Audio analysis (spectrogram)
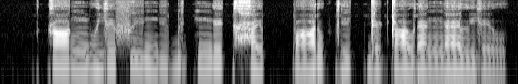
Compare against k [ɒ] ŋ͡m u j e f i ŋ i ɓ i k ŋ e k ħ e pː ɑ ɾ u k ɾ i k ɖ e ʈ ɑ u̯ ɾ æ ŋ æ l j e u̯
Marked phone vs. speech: incorrect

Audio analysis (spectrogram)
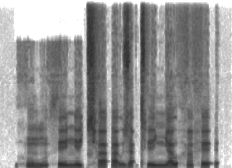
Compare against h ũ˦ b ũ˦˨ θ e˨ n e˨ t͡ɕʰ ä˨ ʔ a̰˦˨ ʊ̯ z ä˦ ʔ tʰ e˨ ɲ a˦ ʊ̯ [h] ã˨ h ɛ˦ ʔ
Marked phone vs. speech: correct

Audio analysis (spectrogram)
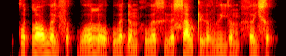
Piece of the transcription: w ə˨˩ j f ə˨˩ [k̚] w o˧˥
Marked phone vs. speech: correct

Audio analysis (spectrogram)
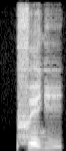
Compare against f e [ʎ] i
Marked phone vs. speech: correct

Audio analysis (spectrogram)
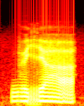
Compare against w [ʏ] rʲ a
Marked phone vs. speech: correct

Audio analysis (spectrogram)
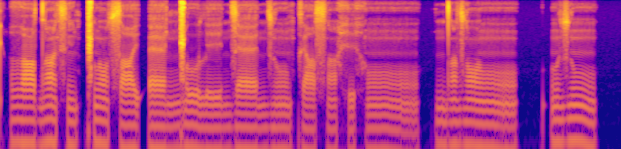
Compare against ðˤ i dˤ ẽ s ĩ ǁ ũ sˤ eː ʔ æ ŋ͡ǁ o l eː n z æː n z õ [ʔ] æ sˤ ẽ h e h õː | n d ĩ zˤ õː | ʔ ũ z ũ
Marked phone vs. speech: incorrect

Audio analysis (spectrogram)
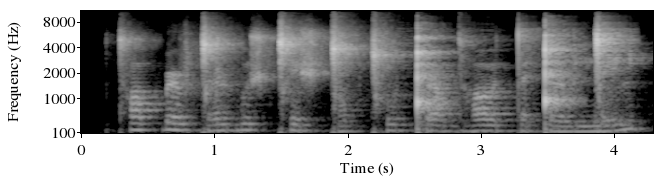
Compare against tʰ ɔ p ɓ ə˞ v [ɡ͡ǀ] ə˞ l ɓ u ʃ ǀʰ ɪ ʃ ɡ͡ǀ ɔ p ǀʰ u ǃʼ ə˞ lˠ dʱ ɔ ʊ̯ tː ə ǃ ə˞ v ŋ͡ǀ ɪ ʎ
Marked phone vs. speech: correct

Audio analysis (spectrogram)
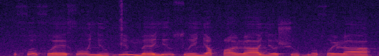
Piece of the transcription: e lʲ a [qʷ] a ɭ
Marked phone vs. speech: correct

